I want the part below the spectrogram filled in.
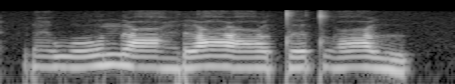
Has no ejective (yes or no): yes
